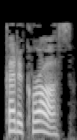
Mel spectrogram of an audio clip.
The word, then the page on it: cut across: British English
